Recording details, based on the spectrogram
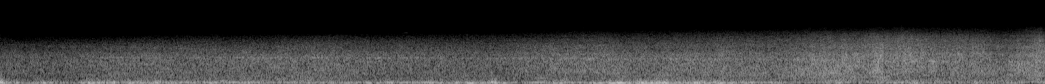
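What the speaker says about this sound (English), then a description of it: "it is a late but very nice touchdown there" Airliner landing at Amsterdam Airport in stormy weather, a loud, steady roar of jet engines and wind-driven rumble building slightly toward the end, heard from a distance with no talking.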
